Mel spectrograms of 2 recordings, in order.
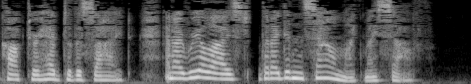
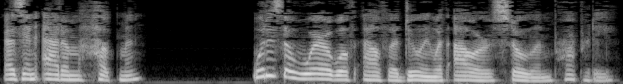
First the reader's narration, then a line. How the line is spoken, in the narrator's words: Namani said coolly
